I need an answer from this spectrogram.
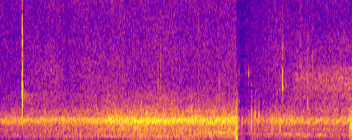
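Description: A windstorm howls on a dark night in the mountains, a continuous rushing roar with a thin steady whistle running through it and one brief knock partway through.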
